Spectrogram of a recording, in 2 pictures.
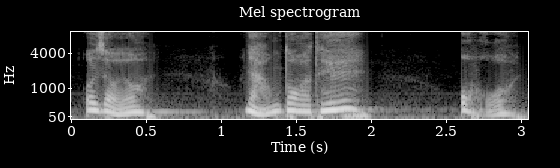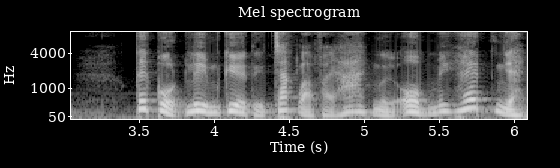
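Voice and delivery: high, gaping wonder; awed villager. A narrator's reading. Laborers marveling at the landlord's big house, high and amazed.

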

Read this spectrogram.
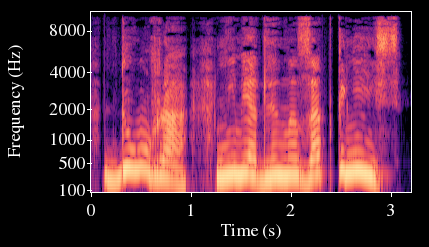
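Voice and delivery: furious, high, loud yell. Acted. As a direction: scream at her to shut up. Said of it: "Вика орала так громко".

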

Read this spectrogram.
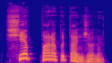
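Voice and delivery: high-pitched, controlling woman; impatient interrogator. Acted. Diana stalls Hermund and questions John, high and firm.

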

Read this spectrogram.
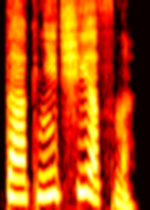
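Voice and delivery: put-on high-pitched complaint of a girl; indignant. A narrator's reading. Cheated Катя to the bandits, indignant protest. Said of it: "возмутилась Катя".

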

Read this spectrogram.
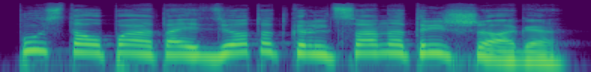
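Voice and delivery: high, squealing man calling out; squeaky man's voice. A narrator's reading. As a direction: shout it like a nervous official. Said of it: "чуть визгливый мужской голос".

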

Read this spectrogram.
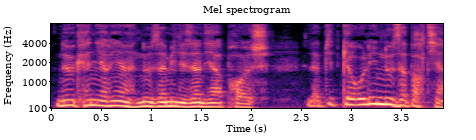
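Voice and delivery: high, loud exhortation; rally accomplices, rising to a shout; triumphant rallying cry. A narrator's reading. Rebel rallies his accomplices. (cri de ralliement triomphant)

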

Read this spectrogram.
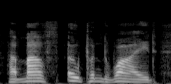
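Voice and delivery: ordinary delivery, nothing marked

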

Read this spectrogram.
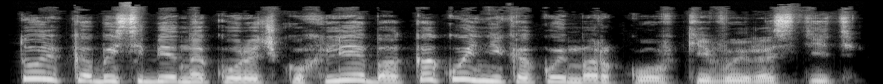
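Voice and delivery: high-pitched, hard-done-by lament; plaintive aunt. Acted. Aunt protesting she has no unearned income, plaintive. Aunt pleads poverty to dodge paying.

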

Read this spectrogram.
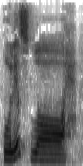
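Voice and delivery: "قل إصلاح" linked as quliṣlāḥ, heavy dark l, slow; نقل مع تغليظ اللام. Shown as a demonstration. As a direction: slowly drop the hamza in "قل إصلاح", thick l before the long a. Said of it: "تغليظ اللام". ("قل إصلاح" بلام مكسورة دون همزة، ولام مغلظة، ببطء)

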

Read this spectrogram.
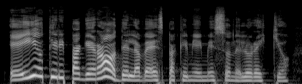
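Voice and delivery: ordinary delivery, nothing marked

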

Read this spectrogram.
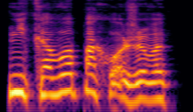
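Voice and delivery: high, loud protest; emphatic denial. A narrator's reading. Clara denying she knows the man, loudly emphatic.

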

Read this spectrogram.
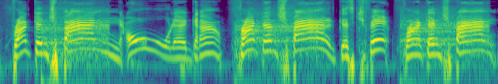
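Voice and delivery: high, slow showman call; grand announcer. Pretend. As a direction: announce him like a circus star. (annonceur de cirque)

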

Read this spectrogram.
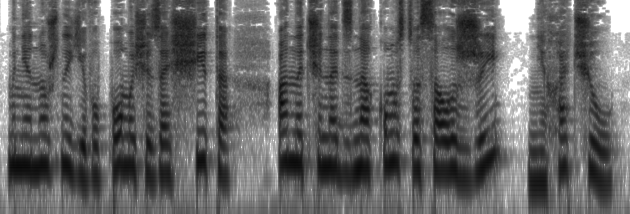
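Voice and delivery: usual speaking voice

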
